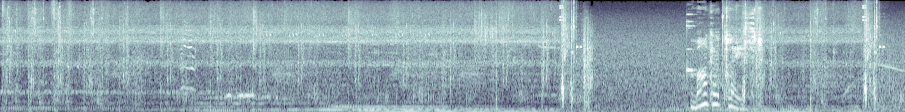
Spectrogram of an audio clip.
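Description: Grass rustles as someone crawls through it.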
